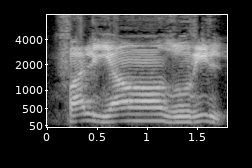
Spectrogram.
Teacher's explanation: بسم اللہ الرحمن الرحیم فَلْيَنظُرِ الْإِنسَانُ إِلَى طَعَامِهِ فَلْيَنظُرِ لام کے اوپر صفت توسط کریں گے، آواز کو ہلکا سا کنٹینیو کریں گے، نون کے اوپر جو ہے وہ اخفا کریں گے، نون ساکن کے بعد ضا ہے جو کہ حروف اخفا میں سے ہے، تو ضا کیونکہ موٹا ہے اور نون ساکن کے بعد ہے اس وجہ سے جو اخفا ہوگا وہ بھی موٹا ہوگا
